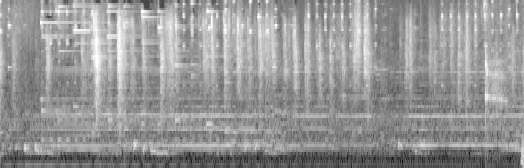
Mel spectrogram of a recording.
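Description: A pigeon or dove coos softly in repeated low, rhythmic calls. Faint chirps and other background sounds come and go.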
